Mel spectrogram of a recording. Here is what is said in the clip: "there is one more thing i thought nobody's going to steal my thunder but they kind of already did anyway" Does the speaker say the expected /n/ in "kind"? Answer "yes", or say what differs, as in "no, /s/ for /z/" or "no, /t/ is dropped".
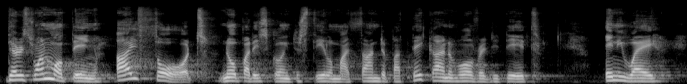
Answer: yes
